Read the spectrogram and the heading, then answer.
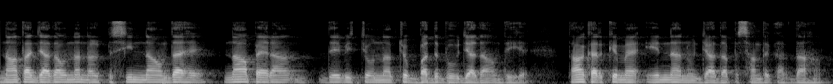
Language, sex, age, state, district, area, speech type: Punjabi, male, 45-60, Punjab, Tarn Taran, rural, spontaneous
